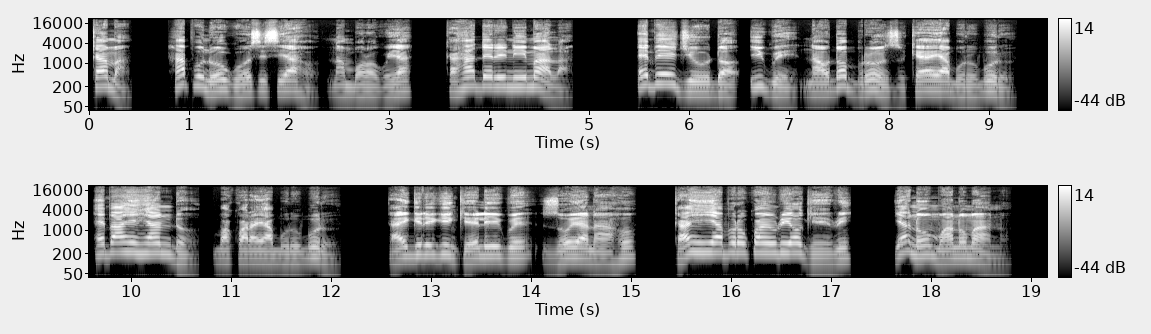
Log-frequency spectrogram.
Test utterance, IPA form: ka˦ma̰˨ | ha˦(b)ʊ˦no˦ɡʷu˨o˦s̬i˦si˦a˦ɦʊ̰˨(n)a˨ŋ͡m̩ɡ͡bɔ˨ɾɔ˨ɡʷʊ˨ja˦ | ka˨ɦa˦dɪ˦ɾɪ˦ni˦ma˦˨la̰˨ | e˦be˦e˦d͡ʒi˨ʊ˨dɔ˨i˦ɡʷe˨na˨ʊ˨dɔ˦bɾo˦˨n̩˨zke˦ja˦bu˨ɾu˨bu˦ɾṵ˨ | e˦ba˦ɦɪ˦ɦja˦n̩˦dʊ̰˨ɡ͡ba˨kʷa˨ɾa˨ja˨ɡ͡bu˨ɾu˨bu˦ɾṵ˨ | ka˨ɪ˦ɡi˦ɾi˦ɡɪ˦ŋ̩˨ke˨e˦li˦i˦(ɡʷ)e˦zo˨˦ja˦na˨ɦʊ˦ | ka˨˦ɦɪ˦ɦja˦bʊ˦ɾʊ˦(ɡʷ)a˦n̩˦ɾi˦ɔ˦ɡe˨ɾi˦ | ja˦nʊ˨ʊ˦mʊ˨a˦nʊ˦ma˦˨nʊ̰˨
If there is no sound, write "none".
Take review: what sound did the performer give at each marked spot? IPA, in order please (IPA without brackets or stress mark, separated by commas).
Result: p, n, ɡʷ, kʷ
